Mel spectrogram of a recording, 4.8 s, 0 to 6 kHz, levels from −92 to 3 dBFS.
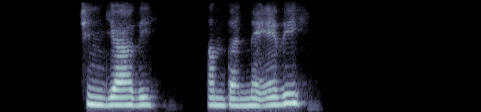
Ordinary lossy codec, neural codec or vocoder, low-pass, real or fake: Opus, 32 kbps; codec, 16 kHz, 6 kbps, DAC; 5.4 kHz; fake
